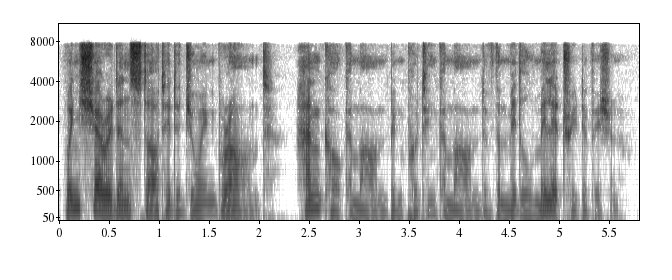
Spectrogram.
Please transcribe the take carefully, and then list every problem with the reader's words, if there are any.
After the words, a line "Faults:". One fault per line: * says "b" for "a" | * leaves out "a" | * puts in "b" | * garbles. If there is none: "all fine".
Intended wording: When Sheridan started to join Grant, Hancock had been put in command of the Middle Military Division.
When Sheridan started to join Grant, Hancock command been put in command of the Middle Military Division.
Faults:
* says "command" for "had"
